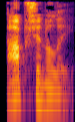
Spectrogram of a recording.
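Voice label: "optionally", British English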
